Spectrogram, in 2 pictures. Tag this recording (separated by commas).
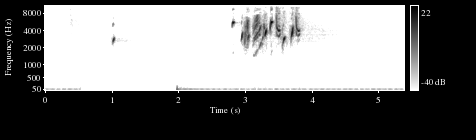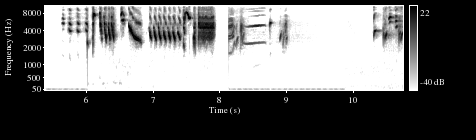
Bird, Bird vocalization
